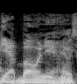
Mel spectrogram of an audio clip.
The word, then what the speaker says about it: Bowen Yang: Bowen Yang. Yeah, Bowen Yang. I always called him Yo and Bang.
